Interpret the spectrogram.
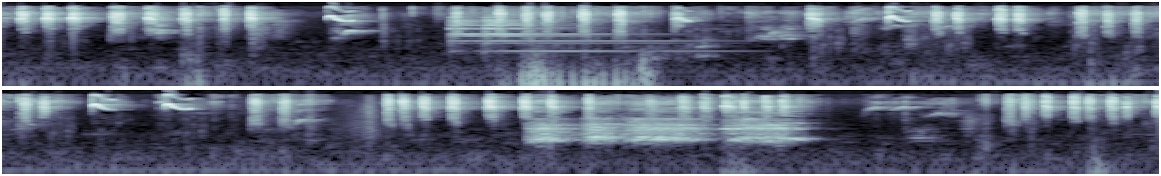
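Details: Javan cochoa used as a lure to provoke a rival: rapid bursts of sharp, high 'citt' notes, many per second in clustered series, with a brief low harmonic tone and a noisy rustling burst between them.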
